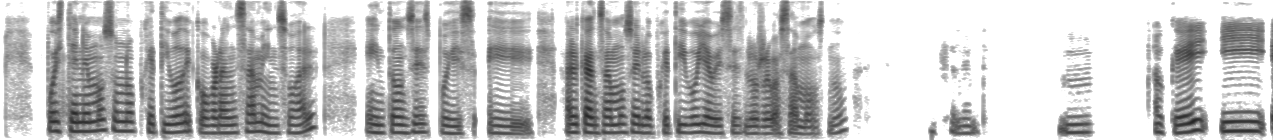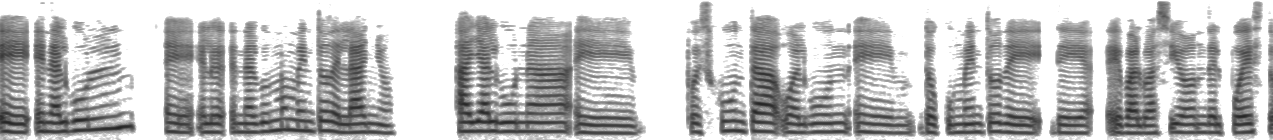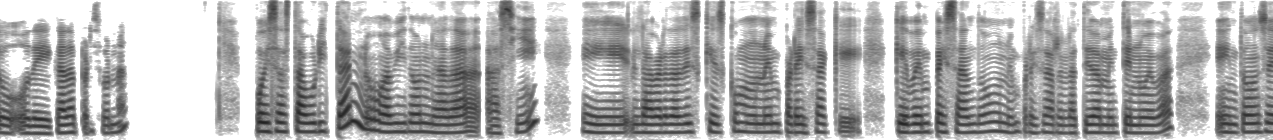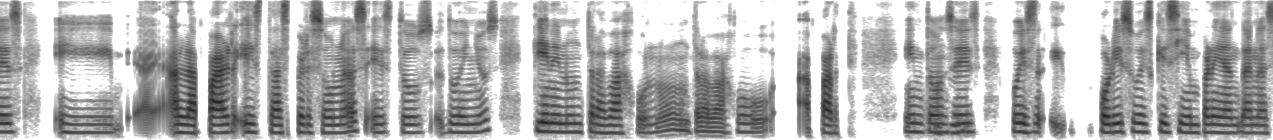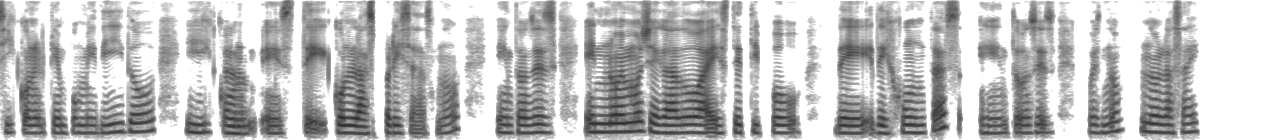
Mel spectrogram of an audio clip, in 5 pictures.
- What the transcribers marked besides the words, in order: none
- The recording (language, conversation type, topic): Spanish, advice, ¿Cómo puedo mantener mi motivación en el trabajo cuando nadie reconoce mis esfuerzos?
